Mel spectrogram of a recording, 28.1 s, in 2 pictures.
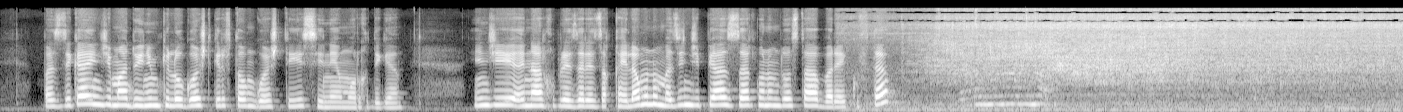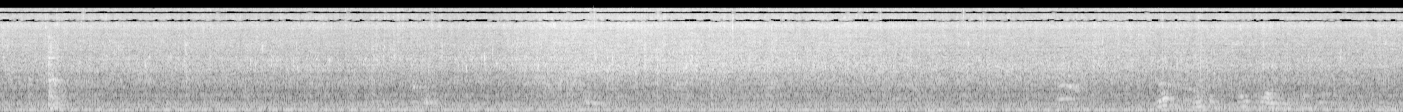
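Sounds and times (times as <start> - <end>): oil sizzling in a pan: 8.5 - 28.0.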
